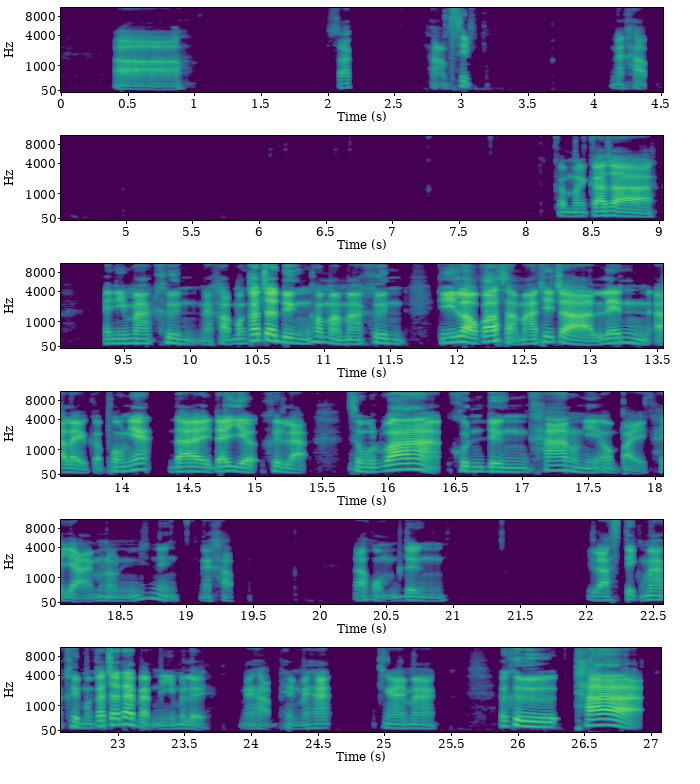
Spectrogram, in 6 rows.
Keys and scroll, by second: 2.5-3.4 typing.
